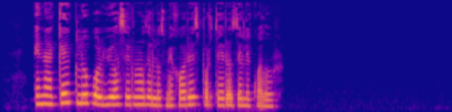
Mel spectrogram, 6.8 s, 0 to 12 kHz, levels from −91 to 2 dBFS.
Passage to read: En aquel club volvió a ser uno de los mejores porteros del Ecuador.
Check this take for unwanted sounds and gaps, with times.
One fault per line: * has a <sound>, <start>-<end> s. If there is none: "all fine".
all fine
